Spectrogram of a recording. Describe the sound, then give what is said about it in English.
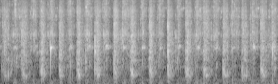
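A lidded jar of pigment and just enough water to cover it is shaken vigorously, producing a fast, steady run of sloshing, rattling bursts, about six per second, with no talking. “And now the next step is to put the lid back on, and I'm going to shake this up really vigorously.”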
